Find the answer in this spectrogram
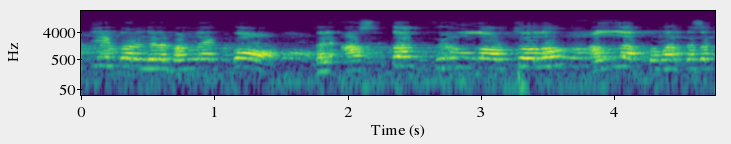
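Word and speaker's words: أستغفر الله: একটু ভুল হয়ে যায় এখানে দিয়ে বাংলায় গর উচ্চারণ কিন্তু অনেকে আস্তা যদি কাফ দিয়ে করেন যেটা বাংলায় কলে আস্তাগফিরুল্লাহ অর্থ হল আল্লাহ তোমার কাছে ক্ষমা চাইতেছি আর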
